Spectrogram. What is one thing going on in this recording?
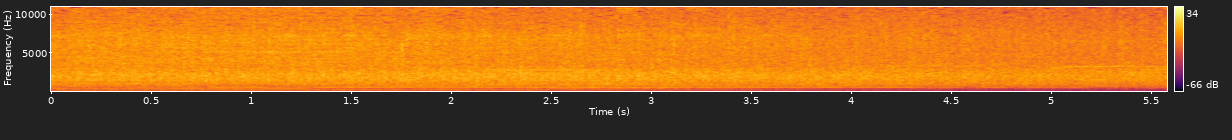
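A band plays the final chord of a song.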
